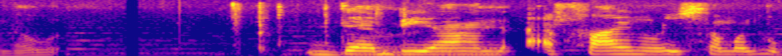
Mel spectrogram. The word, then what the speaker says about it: Debian: the Stream Mario is turning Debian right now dead Beyond finally someone who pronounces it right finally a worthy opponent Rory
